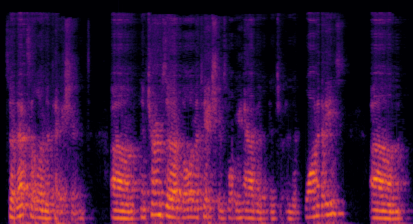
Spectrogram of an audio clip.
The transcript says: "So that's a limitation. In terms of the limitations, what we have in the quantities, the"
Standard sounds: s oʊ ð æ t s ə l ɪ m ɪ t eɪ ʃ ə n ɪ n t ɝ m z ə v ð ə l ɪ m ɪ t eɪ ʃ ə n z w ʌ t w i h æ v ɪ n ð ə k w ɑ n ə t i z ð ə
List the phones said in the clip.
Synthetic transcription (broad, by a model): s oʊ ð æ t s ə l ɪ m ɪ t eɪ ʃ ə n ɪ n t ɝ m z ə v ð ə l ɪ m ɪ t eɪ ʃ ə n z w ʌ t w i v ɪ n ɪ n ð ə k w ɑ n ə t i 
